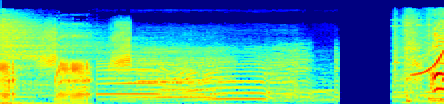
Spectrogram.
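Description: Cattle mooing: several overlapping moos lasting about two seconds, following a couple of closing beats of a children's song. The sound cuts to silence shortly before the end.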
